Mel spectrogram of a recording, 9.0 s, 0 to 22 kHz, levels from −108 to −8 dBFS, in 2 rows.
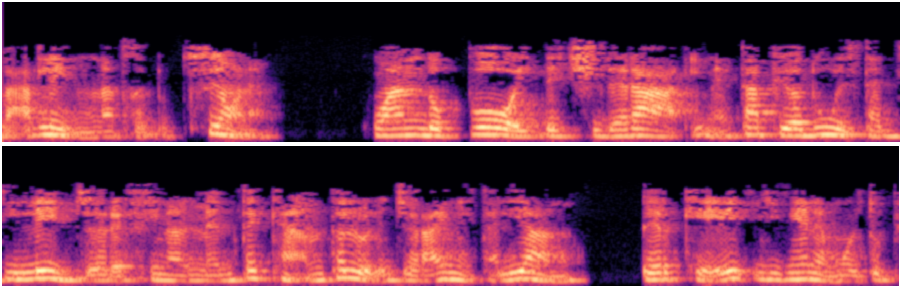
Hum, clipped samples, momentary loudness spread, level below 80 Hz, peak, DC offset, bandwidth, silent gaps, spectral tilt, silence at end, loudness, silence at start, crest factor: none; under 0.1%; 9 LU; -62 dBFS; -2 dBFS; under 0.1%; 7.4 kHz; none; -3.5 dB/octave; 0 s; -19 LUFS; 0 s; 18 dB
